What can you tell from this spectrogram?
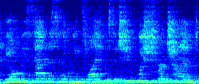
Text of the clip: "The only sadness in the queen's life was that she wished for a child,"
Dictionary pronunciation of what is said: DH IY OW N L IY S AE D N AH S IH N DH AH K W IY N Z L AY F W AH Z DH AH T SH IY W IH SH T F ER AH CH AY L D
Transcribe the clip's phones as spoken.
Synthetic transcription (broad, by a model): DH IY OW N L IY S AE D N AH S IH N DH AH K W IY N Z L AY F W AH Z DH AH T SH IY W IH SH T F ER AH CH AY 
